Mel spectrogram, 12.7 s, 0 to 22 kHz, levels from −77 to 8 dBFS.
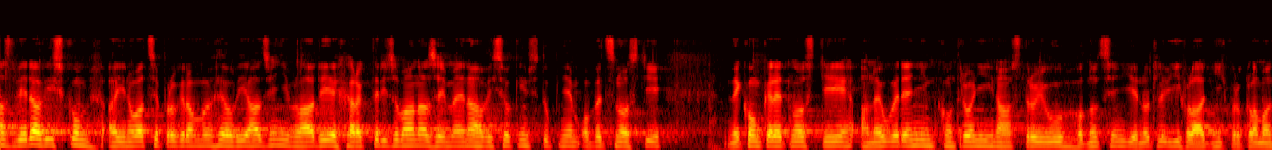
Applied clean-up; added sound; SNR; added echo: none; none; none; none.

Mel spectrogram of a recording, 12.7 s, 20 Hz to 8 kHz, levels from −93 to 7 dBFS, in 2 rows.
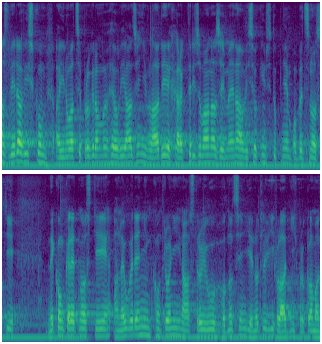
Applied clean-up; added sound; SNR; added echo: none; Organ; 13 dB; none.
